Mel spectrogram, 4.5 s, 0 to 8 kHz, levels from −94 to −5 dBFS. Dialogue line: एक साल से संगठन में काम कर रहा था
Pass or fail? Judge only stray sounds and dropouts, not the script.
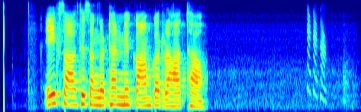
fail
